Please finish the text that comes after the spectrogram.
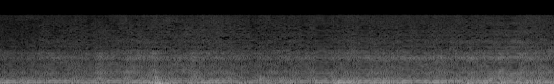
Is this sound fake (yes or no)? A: yes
